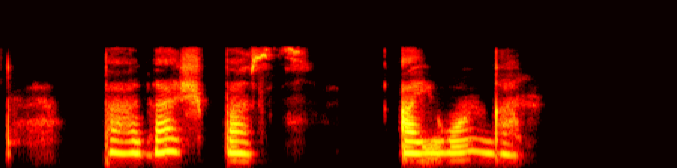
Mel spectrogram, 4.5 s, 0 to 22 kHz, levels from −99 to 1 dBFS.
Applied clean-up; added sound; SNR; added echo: neural mask model Resemble Enhance denoiser.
